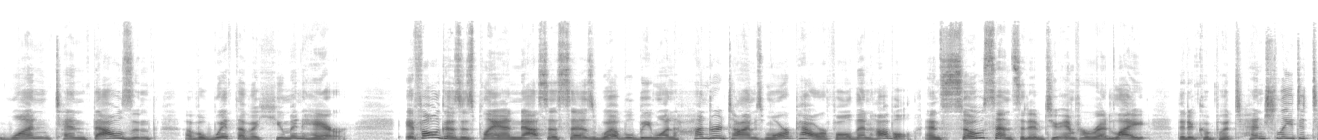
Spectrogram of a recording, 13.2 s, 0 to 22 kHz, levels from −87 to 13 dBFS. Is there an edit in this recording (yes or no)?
yes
